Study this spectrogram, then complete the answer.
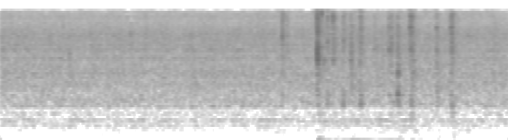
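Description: Typing on a computer keyboard while writing a basic C program, a short burst of quick, faint key clicks up close against steady background hiss.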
